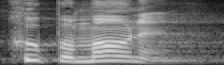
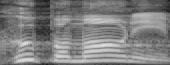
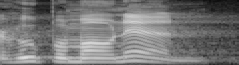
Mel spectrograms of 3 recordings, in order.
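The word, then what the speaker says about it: hupomonen (ὑπομονήν): The Greek word here is one of my favorites that rhymes with Italian ice cream, spumoni. It's hupomonen, or hupomoni, but here hupomonen.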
